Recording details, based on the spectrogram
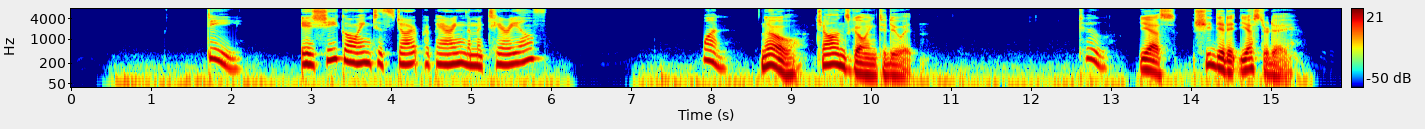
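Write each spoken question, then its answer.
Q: Is she going to start preparing the materials?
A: 1: No, John's going to do it.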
